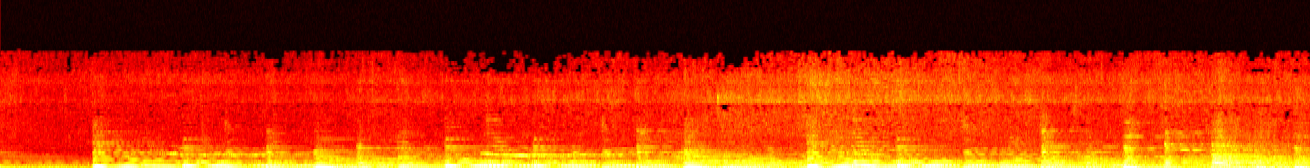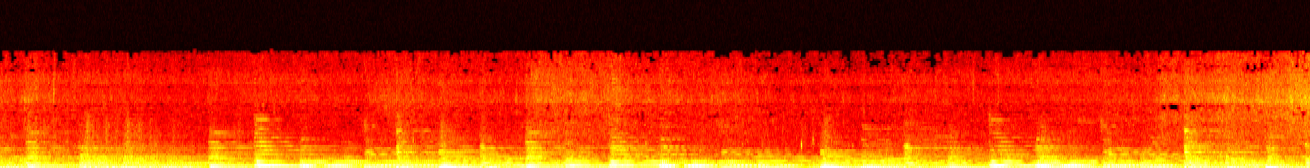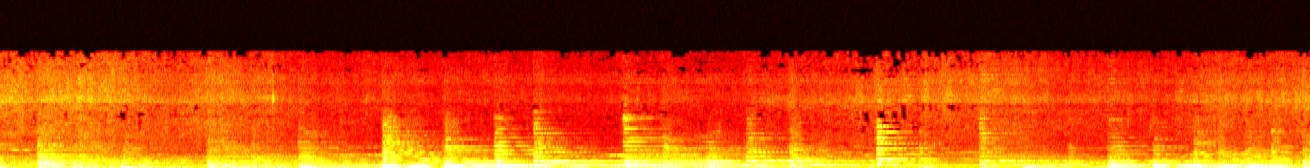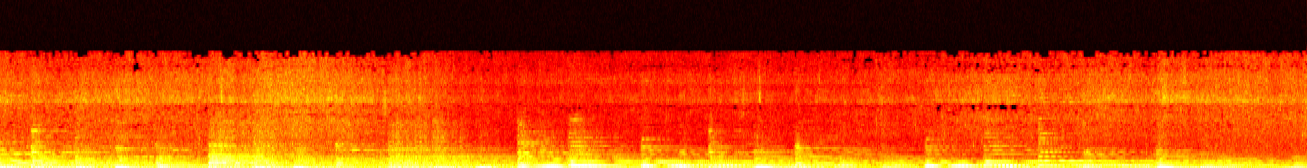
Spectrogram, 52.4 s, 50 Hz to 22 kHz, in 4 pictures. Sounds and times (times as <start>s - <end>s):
Music: 0.0s - 52.3s.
